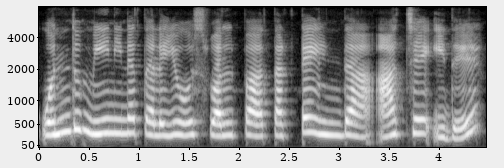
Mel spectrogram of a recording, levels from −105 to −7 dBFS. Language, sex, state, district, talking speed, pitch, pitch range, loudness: Kannada, female, Karnataka, Bangalore, 80 wpm, 270 Hz, 255-305 Hz, -16 LUFS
